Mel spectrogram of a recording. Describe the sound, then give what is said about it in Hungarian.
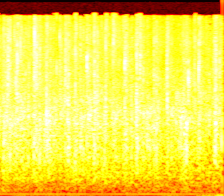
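An audience applauds a participant who answered a question during a science demonstration. The clapping is moderate and steady, with a slightly pulsing texture and no talk over it. “jó van, tapsoljuk meg.”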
